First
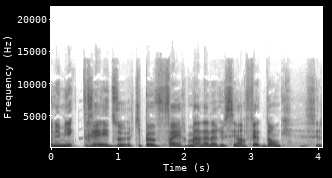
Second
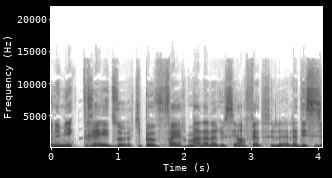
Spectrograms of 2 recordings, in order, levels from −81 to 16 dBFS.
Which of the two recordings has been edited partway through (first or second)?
second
